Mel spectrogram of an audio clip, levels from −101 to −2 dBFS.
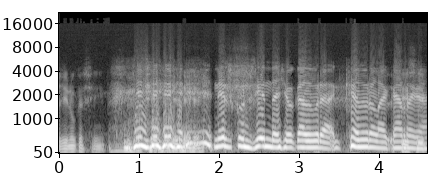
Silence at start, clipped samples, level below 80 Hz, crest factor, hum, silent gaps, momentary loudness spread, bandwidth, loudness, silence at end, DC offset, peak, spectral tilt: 0 s; under 0.1%; -40 dBFS; 10 dB; none; none; 14 LU; 6 kHz; -11 LUFS; 0 s; under 0.1%; 0 dBFS; -9.5 dB/octave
